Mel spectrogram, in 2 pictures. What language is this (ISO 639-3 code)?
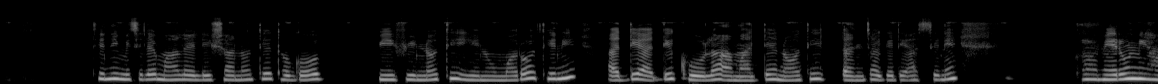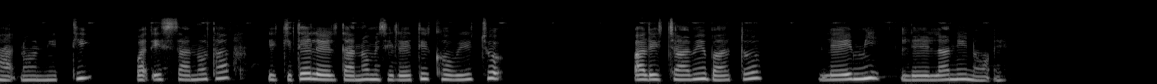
sid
